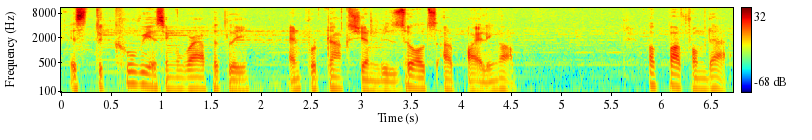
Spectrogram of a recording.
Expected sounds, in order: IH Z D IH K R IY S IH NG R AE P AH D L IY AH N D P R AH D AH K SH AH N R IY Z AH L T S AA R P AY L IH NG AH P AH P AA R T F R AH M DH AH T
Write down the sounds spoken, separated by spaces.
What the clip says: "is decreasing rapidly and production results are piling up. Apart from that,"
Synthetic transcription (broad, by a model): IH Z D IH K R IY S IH NG R AE P AH D L IY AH N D P R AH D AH K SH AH N R IY Z AH L T S AA R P AY L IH NG AH P AH P AA R T F R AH M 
